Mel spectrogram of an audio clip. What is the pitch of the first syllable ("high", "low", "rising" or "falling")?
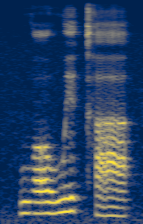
low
